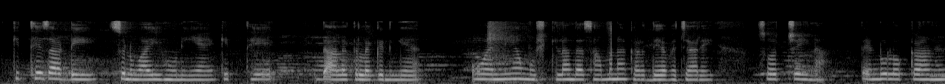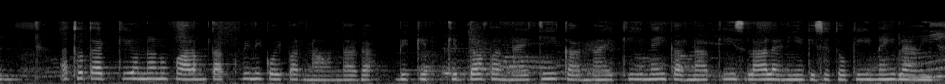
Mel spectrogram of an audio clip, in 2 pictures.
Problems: constant background noise, background conversations at intervals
